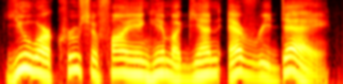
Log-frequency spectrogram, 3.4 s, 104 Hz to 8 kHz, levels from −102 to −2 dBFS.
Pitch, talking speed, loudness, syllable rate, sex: 165 Hz, 120 wpm, -18 LUFS, 4.1 syllables/s, male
